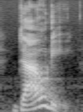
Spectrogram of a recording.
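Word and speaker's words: Doughty: u.s district judge terry dowdy i think that's spelled i think that's pronounced right it's spelled d-o-u-d-o-u-g-h-t-y of louisiana then expanded that injunction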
